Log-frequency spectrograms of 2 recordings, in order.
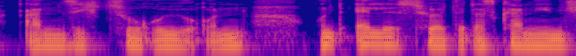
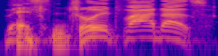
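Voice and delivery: hohe Tierstimme; 12 semitones higher, 4 dB louder than usual. Acted. Tiere streiten.

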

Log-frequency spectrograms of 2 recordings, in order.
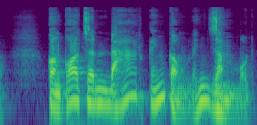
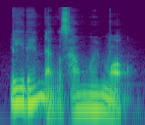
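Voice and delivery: ordinary delivery

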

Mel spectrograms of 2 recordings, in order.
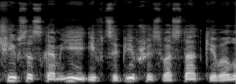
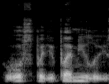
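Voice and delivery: ordinary delivery

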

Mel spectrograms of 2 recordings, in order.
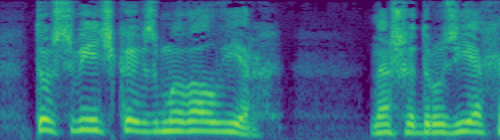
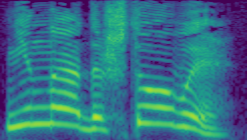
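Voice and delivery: high, urgent begging; pleading; 10 semitones higher, 3 dB louder, slower than usual. A narrator's reading. Вишня begging Тереза to stop, pleading. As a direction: implore in a high voice. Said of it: "взмолилась Вишня".

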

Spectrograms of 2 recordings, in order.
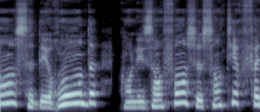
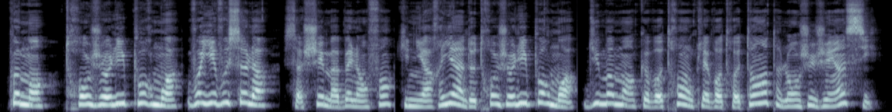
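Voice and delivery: louder mock-offended exclamation, then easing; indignant old friend; 3 semitones higher, 4 dB louder than usual. Tocambel answers Gisèle's slight, indignant. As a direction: act affronted, storybook style.

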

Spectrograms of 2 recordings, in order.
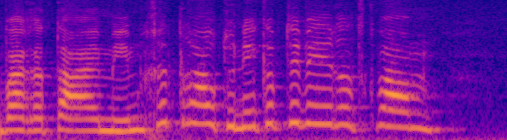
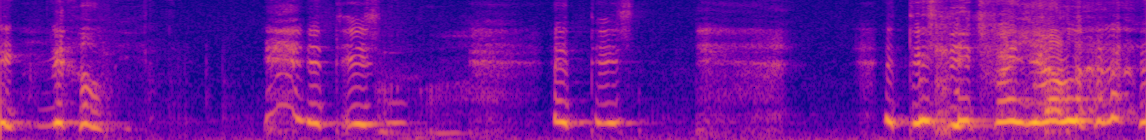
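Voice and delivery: crying, high and much louder on the last words; sobbing confession; 6 semitones higher, 7 dB louder than usual. Acted. Daughter sobbing to her parents that the child is not Jelle's. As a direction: blurt it out through sobs.

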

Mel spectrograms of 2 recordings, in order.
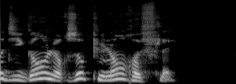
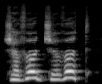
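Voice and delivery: louder call to a servant; raised, urgent calling voice; 3 semitones higher, 7 dB louder than usual. A narrator's reading. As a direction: summon the maid from another room. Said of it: "appela-t-elle".

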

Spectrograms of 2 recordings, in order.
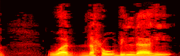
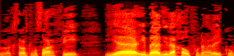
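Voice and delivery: usual speaking voice

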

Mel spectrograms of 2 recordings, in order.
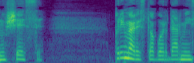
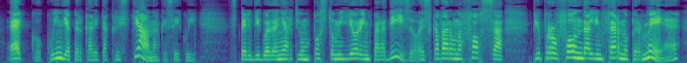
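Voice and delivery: mocking, heated jab; bitter sarcasm; 3 semitones higher, 6 dB louder than usual. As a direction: throw their charity back at them. Sick man bitterly mocks her charity.

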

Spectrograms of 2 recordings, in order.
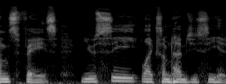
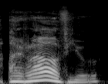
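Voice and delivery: mock stiff dubbed delivery, a touch louder; awful dub line reading; 7 dB louder, slower than usual. S1 mocking the dub's repeated line, mock stiff and louder. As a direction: parrot the grating dub take. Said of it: "it's awful".

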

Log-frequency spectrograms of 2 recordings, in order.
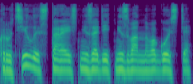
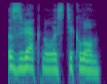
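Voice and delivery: usual speaking voice

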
